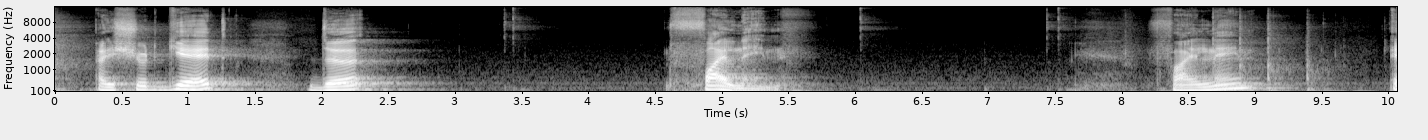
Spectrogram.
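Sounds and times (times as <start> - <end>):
computer keyboard typing: 8.6 - 9.8.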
